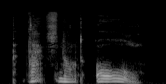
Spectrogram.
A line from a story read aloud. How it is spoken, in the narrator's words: said Harry, in a voice only a little above a whisper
